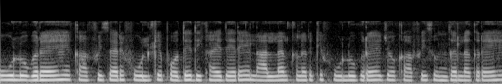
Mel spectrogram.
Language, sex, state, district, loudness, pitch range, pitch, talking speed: Hindi, female, Bihar, West Champaran, -15 LUFS, 195-205 Hz, 200 Hz, 320 wpm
